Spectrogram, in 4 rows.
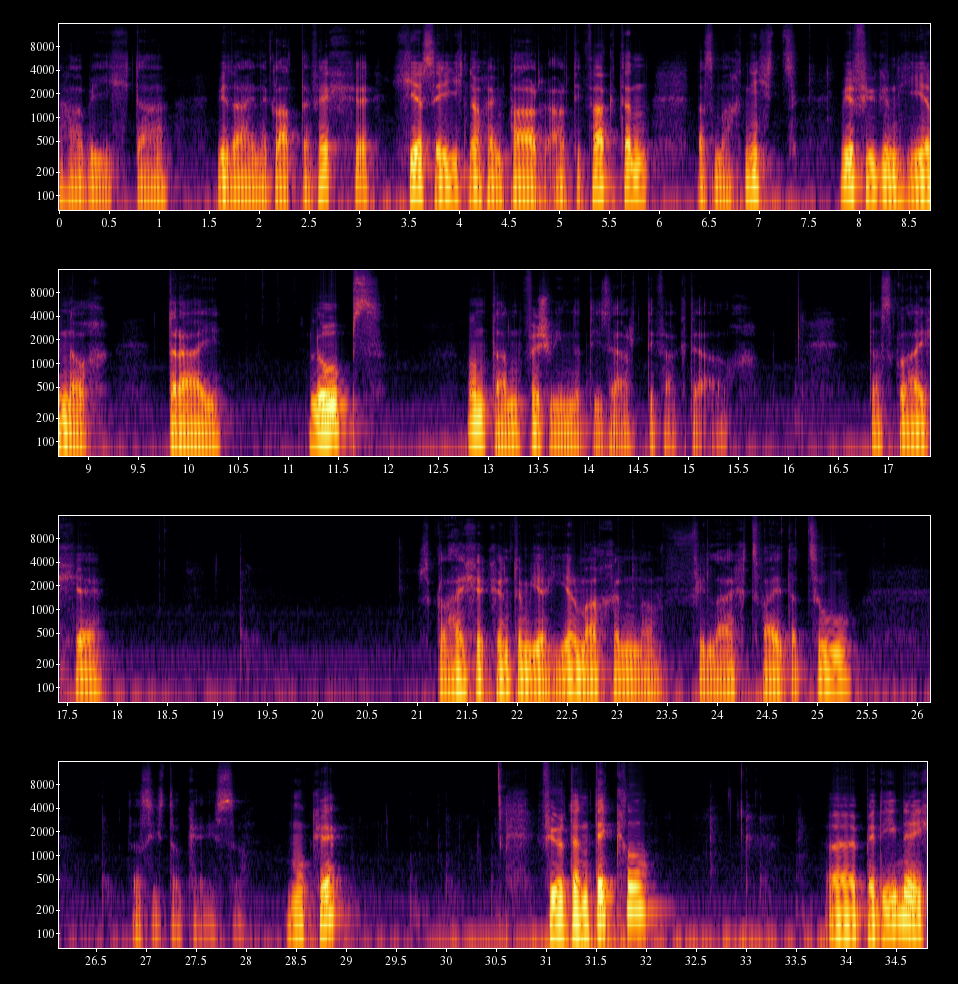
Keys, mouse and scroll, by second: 1.8 middle click, 5.1 Tab, 6.3 Tab, 7.5 ctrl+r, 11.8 Tab, 12.9-15.9 middle drag, 16.8 click, 19.1-21.2 middle drag, 22.0 Tab, 22.9 ctrl+r, 25.4 Tab, 26.5-29.5 middle drag, 29.9-30.3 shift+middle drag, 33.2 shift+middle click, 33.8-34.2 middle drag, 34.7 Tab.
